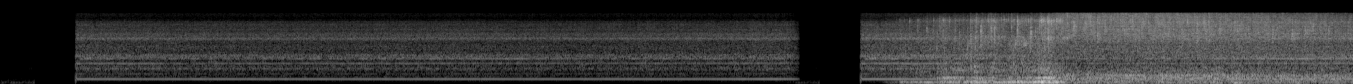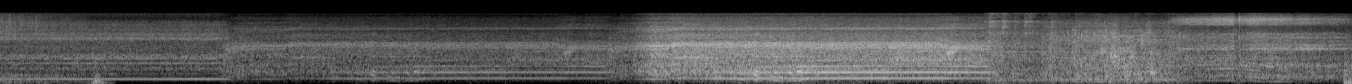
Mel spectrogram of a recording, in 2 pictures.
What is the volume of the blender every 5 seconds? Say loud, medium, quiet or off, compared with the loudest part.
quiet, quiet, quiet, quiet, loud, medium.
